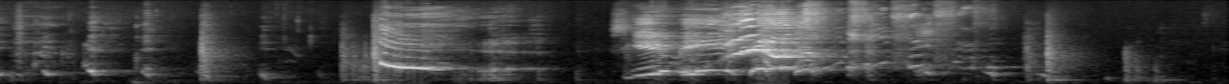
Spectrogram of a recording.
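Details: A toddler and grandfather in a playful burping contest: loud, drawn-out belches between short vocal sounds and laughter; burping.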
